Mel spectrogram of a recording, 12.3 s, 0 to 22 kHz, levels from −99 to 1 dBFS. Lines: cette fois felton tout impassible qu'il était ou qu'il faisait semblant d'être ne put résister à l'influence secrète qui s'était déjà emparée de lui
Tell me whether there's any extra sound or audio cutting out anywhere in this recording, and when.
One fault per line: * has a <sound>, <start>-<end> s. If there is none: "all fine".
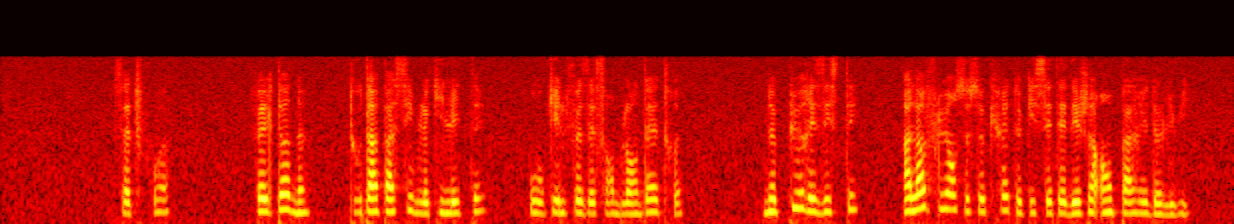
all fine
